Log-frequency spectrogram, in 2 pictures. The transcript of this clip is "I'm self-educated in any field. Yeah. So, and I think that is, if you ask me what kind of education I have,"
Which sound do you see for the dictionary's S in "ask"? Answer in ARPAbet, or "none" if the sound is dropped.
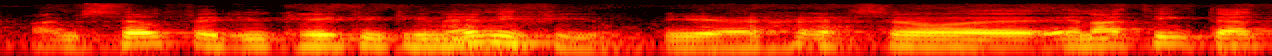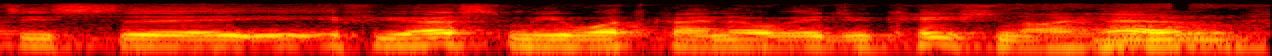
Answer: S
